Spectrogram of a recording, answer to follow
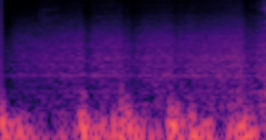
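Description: Wind-like buffeting on the microphone: a loud low rumble that surges and fades unevenly, with no voice.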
